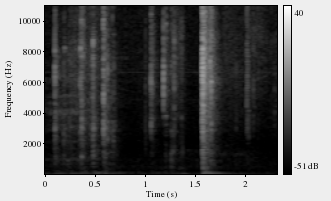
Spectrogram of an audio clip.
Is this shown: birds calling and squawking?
no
